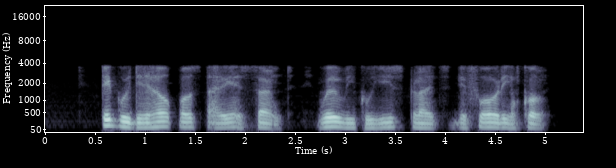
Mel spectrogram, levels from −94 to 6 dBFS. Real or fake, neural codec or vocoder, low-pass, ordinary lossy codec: fake; codec, 16 kHz, 0.5 kbps, FunCodec, trained on LibriTTS, 25 frames a second; 3.6 kHz; none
